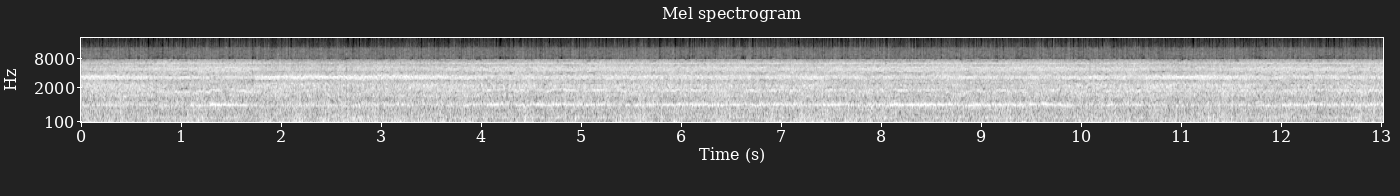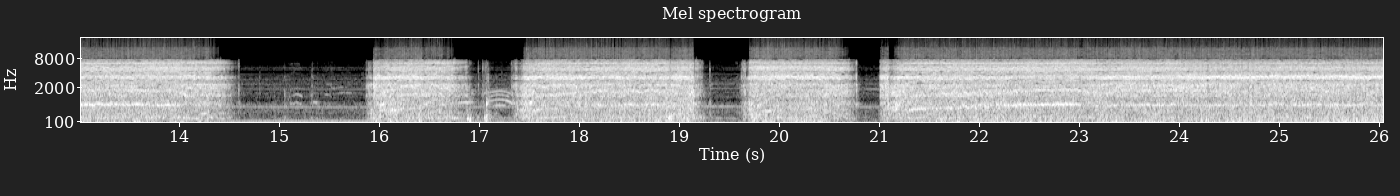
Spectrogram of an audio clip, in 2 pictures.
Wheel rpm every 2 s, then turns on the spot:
220, 220, 230, 230, 230, 220, 210, 30, 90, 140, 110, 220, 220.
none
